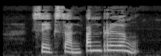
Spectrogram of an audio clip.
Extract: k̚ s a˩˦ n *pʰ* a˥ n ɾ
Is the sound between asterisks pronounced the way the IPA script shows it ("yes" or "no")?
no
